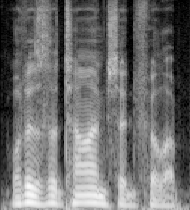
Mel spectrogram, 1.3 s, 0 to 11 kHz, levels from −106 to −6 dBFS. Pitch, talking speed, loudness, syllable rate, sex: 95 Hz, 285 wpm, -17 LUFS, 6.5 syllables/s, male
